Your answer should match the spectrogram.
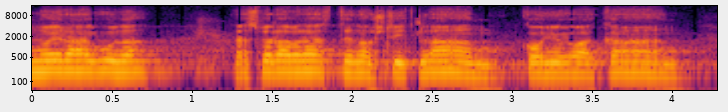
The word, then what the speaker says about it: Tenochtitlán: Hoy existe en México un debate en torno a la pronunciación aguda de los topónimos Teotihuacán, Tenochtitlán, Coyoacán, etc., las cuales deberían de pronunciarse, según algunos, con una acentuación llana.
